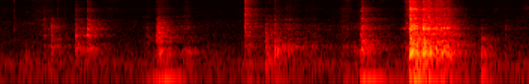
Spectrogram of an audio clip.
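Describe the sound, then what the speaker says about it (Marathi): A pressure cooker lid being opened after the cooker has cooled from cooking Maharashtrian green pea rice: several separate metallic clanks and scrapes, ending in a louder rattling clatter near the close. "आता आपण झाकण काढून बघूया."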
